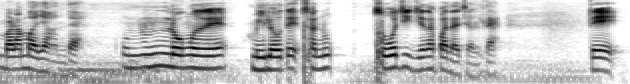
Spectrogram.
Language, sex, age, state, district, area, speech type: Dogri, female, 18-30, Jammu and Kashmir, Jammu, rural, spontaneous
